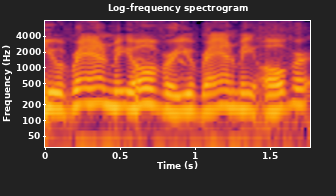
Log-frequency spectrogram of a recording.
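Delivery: put-on screaming, said twice over. Retelling being run over by a car: retelling own screaming. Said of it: "And I was screaming".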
